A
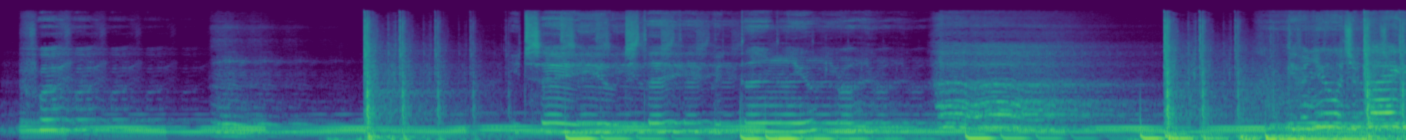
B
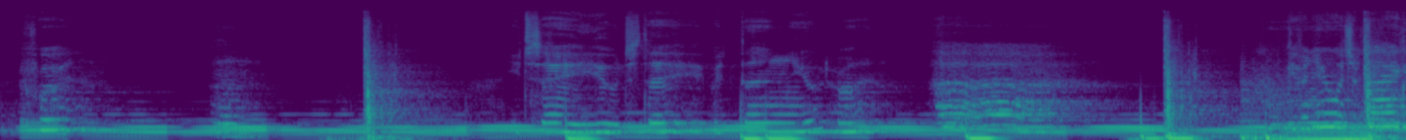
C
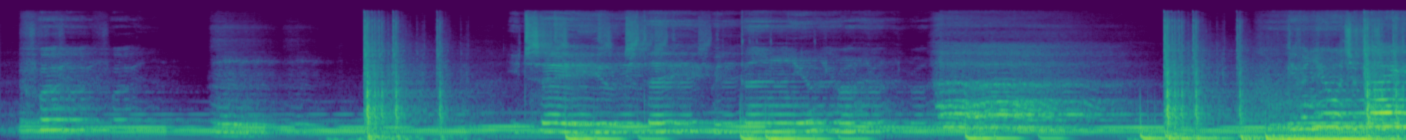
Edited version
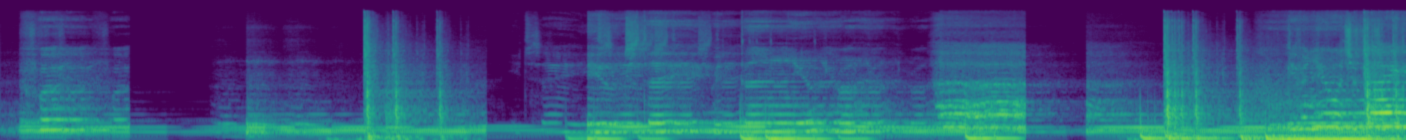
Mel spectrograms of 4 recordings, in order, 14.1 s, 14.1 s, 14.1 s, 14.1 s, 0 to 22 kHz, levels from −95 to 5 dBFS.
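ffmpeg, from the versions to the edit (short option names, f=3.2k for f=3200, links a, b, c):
-filter_complex "[1:a]asplit=3[a][b][c];[2:a]asplit=5[d][e][f][g][h];[d]atrim=end=1.292[i];[a]atrim=start=1.288:end=2.462[j];[e]atrim=start=2.458:end=3.312[k];[0:a]atrim=start=3.308:end=3.852[l];[f]atrim=start=3.848:end=4.862[m];[b]atrim=start=4.858:end=5.872[n];[g]atrim=start=5.868:end=10.252[o];[c]atrim=start=10.248:end=10.862[p];[h]atrim=start=10.858[q];[i][j]acrossfade=d=0.004:c1=hsin:c2=hsin[r];[r][k]acrossfade=d=0.004:c1=hsin:c2=hsin[s];[s][l]acrossfade=d=0.004:c1=hsin:c2=hsin[t];[t][m]acrossfade=d=0.004:c1=hsin:c2=hsin[u];[u][n]acrossfade=d=0.004:c1=hsin:c2=hsin[v];[v][o]acrossfade=d=0.004:c1=hsin:c2=hsin[w];[w][p]acrossfade=d=0.004:c1=hsin:c2=hsin[x];[x][q]acrossfade=d=0.004:c1=hsin:c2=hsin"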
